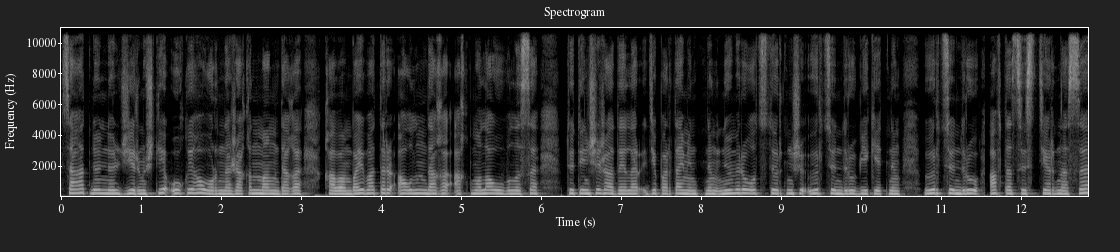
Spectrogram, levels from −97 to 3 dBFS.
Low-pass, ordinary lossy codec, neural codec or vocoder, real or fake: none; none; none; real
